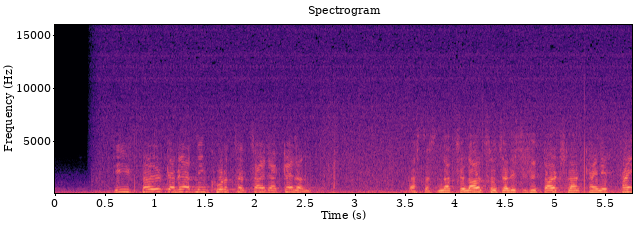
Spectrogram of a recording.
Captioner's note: speaking foreign language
